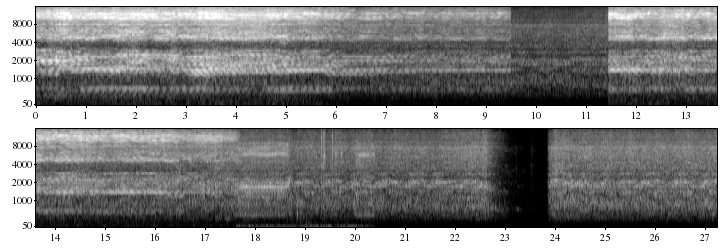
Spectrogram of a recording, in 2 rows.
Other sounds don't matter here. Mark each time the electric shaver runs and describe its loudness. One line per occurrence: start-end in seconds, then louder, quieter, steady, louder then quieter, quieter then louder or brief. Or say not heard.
0.0-9.6 quieter
11.4-20.4 quieter.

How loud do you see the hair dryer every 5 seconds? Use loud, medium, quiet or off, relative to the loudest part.
medium, medium, medium, loud, loud, loud.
